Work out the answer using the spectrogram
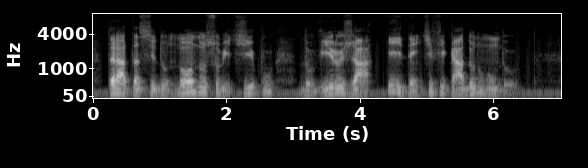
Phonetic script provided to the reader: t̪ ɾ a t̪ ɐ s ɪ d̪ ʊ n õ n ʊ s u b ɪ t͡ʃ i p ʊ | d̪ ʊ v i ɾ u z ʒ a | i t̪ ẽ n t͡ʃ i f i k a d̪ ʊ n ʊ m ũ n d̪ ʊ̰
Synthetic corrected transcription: t̪ ɾ a t̪ ɐ s ɪ d̪ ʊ n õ n ʊ s u b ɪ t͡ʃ i p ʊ | d̪ ʊ v i ɾ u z ʒ a | i d̪ ẽ n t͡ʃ i f i k a d̪ ʊ n ʊ m ũ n d̪ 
